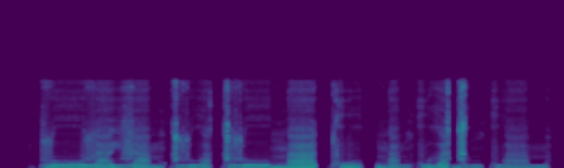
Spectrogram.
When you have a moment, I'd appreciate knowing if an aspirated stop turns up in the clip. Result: no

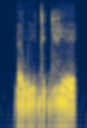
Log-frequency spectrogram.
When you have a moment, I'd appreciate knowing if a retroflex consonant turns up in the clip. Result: yes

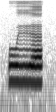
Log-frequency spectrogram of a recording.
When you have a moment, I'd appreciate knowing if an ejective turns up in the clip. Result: no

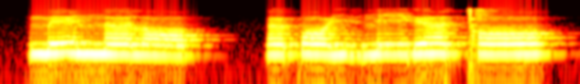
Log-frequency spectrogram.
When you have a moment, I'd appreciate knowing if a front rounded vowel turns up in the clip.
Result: yes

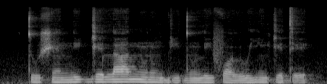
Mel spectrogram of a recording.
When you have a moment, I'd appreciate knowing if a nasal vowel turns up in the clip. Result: yes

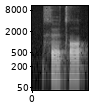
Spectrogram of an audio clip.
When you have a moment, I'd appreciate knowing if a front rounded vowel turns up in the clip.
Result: yes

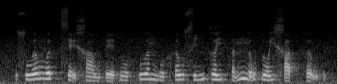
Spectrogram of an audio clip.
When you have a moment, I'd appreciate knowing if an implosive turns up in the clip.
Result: yes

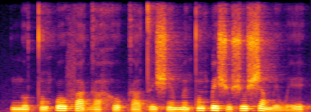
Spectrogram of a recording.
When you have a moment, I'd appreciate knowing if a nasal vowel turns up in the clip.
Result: yes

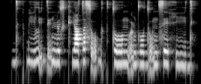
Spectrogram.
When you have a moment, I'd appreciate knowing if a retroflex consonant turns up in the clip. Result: yes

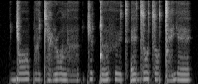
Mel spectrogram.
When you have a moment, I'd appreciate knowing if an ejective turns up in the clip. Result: yes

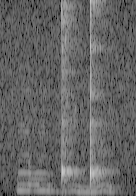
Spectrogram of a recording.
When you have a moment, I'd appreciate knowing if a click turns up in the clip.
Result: yes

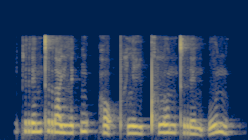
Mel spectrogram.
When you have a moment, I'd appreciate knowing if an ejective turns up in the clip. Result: no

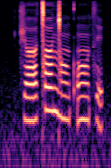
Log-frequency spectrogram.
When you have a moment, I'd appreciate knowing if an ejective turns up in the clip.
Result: yes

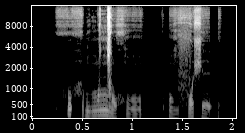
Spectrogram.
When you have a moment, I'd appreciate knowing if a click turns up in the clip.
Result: yes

